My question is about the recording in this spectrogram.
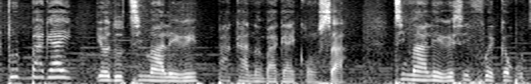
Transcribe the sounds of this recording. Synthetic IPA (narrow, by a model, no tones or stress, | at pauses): t̪ut̪̚baɡajjodutimaleʁepakanãbaɡajkõ̰sa̰ | timaleʁesefwekãpu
